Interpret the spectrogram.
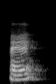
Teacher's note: nós encostamos um lábio no outro e além disso vocês observam que é uma obstrução pro paciente. Então, p, então é como se fosse uma explosão.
